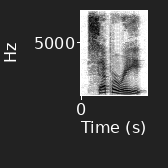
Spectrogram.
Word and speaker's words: separate: Separate with 3 syllables is a verb referring to the action of setting things apart.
